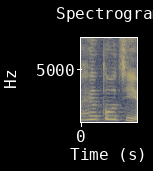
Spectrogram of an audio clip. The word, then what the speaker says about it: 해돋이: 그리고 마지막으로 해돋이 역시 해돋이가 아니라 해돋이하고 이렇게 바뀌어서 발음이 나고 있어요.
